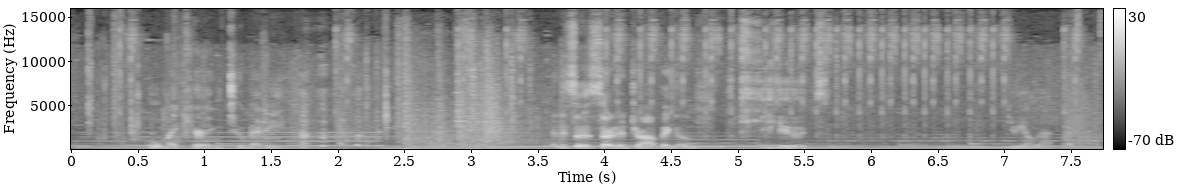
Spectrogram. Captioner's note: laughs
